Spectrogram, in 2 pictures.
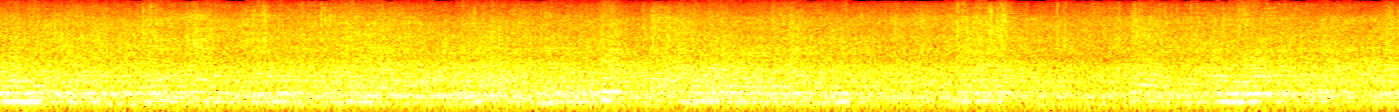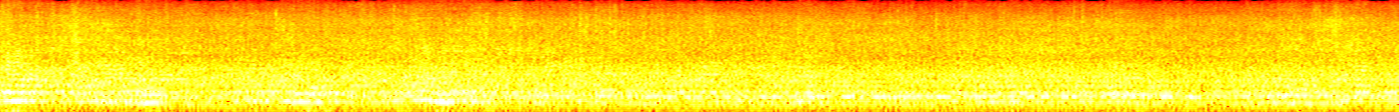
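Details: Honeybees pouring out for a large orientation flight once the sun returns after a colder spell; constant swarm hum with shifting tones as single bees buzz near and away.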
